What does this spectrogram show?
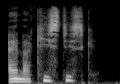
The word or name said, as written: anarkistisk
